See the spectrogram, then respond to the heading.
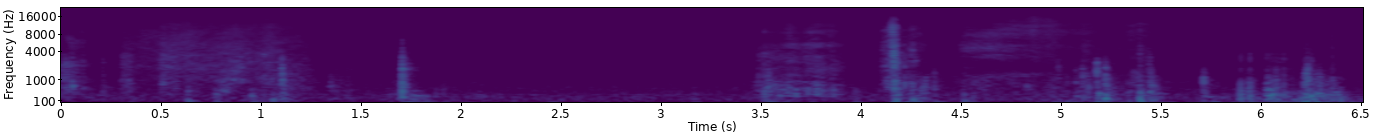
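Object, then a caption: Thick paper magazine. A thick paper magazine is held open in both hands while its pages are turned, with long nails and fingertips rubbing and holding the paper edges. Soft, bright rustling swells alternate with sharp crisp ticks and crackles, separated by quiet pauses.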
